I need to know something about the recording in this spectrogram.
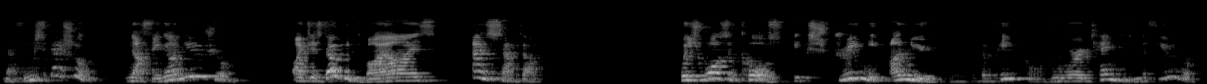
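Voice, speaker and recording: Man as young villager back from the dead, chatty, wry understatement, lively intonation, distant mic, echoing church. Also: high voice, a little slow, full character voice. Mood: wry, wondering. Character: young man of Bible times raised from death, chatty, wry. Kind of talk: dramatic first-person storytelling monologue. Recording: roomy church echo, distant microphone.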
